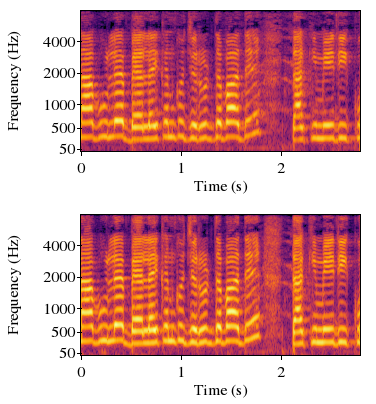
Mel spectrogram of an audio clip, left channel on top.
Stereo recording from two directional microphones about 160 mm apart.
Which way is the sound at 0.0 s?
30° right (ahead or behind).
